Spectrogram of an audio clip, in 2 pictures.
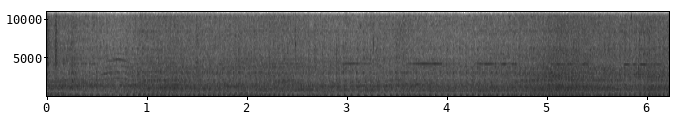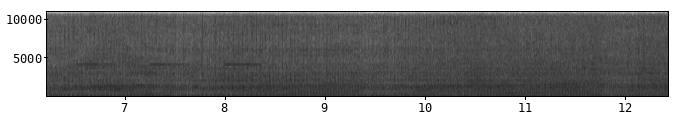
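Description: Motorcycle engine running under way as the bike is ridden, with the engine note rising as it picks up speed partway through. There is a rush of wind or road noise on the on-board camera microphone.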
